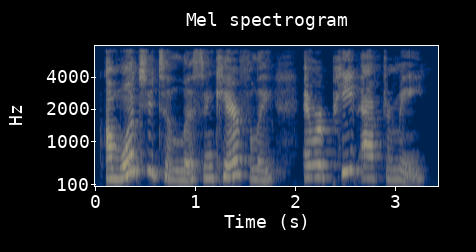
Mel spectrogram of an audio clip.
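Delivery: usual speaking voice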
